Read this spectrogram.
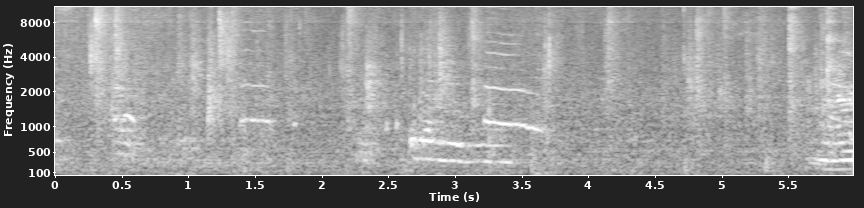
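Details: Young puppies kept indoors while the power is out give a few thin, sliding whines, one longer drawn-out cry in the middle and a short squeal at the end, over soft room noise and a murmuring voice.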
